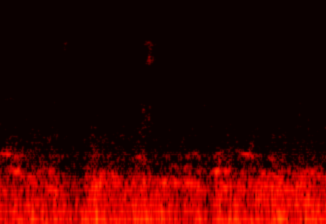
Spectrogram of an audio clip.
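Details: Female domestic cat purring softly while relaxing and being stroked indoors: a faint, low rumble that swells and fades in slow breathing cycles, with light room noise.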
